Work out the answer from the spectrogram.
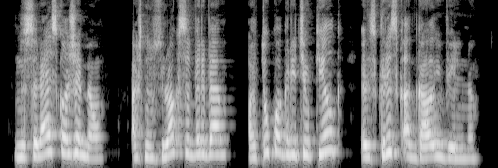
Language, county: Lithuanian, Panevėžys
